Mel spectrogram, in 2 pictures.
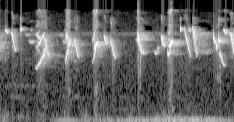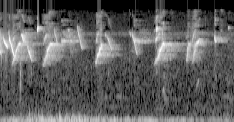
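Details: Sharp, high chirps and slurred notes from a saffron finch in quick, uneven runs, with a low rumble in the background.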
